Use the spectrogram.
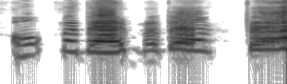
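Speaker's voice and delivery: high, small spider voice backing away in apology; apologetic spider. Retold or imitated. A friend voices the spider who bit her apologizing. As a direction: play the bug saying sorry, squeaky and quick.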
